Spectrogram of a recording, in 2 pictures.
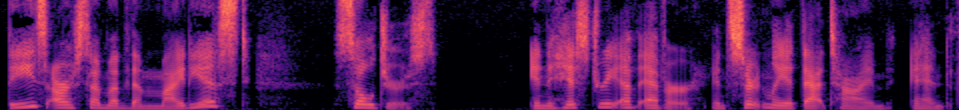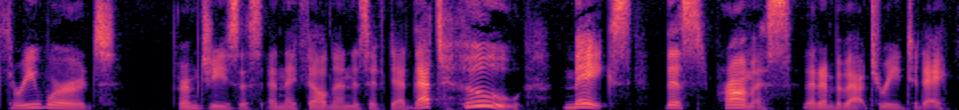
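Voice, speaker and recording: A woman's voice: sits low, expressive, measured pace, no room sound, clean studio sound. Stuffy-nosed woman hosting a devotional podcast. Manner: earnest and emphatic, repeats phrases for stress; chatty with fillers and asides. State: stuffy from a head cold. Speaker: podcast host.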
